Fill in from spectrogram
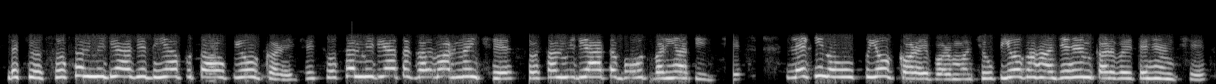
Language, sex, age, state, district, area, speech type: Maithili, female, 30-45, Bihar, Darbhanga, urban, conversation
